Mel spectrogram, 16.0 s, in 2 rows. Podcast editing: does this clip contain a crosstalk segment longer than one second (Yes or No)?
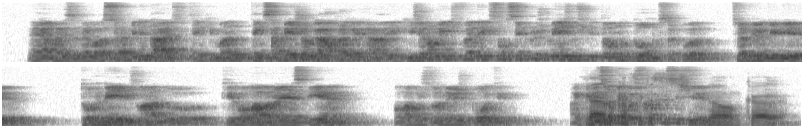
Yes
